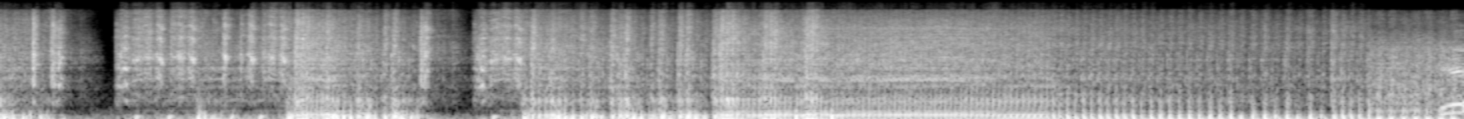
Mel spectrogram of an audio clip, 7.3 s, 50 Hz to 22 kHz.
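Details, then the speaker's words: Kawasaki KLR650 single with a broken choke linkage that doesn't return: fires up, then the idle thumps unevenly, surging and sagging. Owner suspects a vacuum leak from the linkage and plans a new choke and an air pilot screw. "the jumpiness of the idle? I'm thinking that's like a vacuum leak caused from the crappy choke linkage."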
